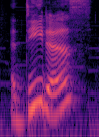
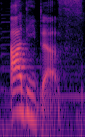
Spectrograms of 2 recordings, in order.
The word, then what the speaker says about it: Adidas: were referring to because they usually pronounce it Adidas. And in Germany, we say Adidas. Wow. Adidas, Adidas. Super different.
